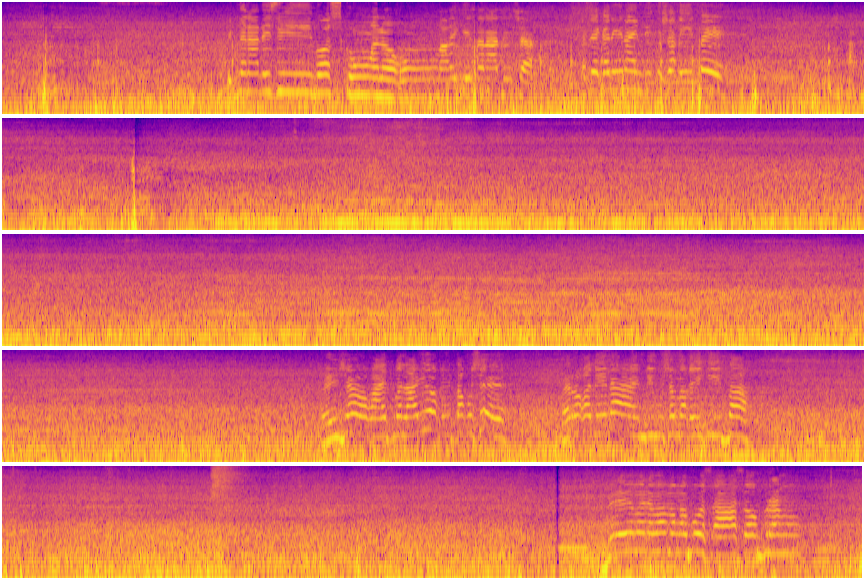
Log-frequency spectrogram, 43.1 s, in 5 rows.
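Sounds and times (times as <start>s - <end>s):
road traffic passing: 0.0s - 43.0s.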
